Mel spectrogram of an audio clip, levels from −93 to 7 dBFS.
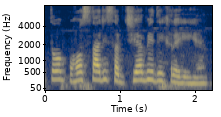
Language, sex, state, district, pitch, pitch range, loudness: Hindi, female, Uttar Pradesh, Varanasi, 240 Hz, 195-265 Hz, -21 LUFS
